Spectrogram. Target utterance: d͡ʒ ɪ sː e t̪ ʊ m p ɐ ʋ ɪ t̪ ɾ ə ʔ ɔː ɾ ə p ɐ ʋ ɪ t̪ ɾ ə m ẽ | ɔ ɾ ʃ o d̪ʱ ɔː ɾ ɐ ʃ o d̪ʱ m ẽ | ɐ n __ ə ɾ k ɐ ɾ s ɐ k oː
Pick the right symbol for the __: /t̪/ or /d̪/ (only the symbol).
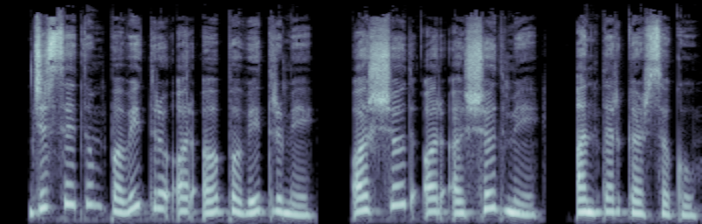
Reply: t̪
